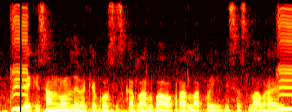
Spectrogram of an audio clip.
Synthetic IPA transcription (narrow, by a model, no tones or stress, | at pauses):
jekɪsaːnloːnlebekekosɪskəɾːəɦəlbaokʰɾalakoːibɪseslaːbɦɛ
